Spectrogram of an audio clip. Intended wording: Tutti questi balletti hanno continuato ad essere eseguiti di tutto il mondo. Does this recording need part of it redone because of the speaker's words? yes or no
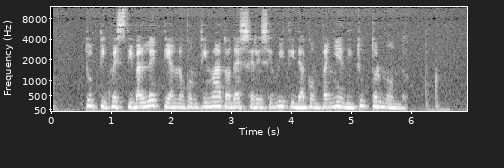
yes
